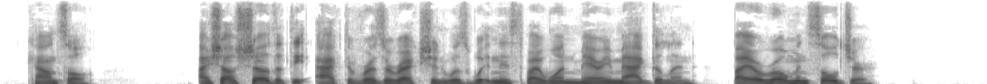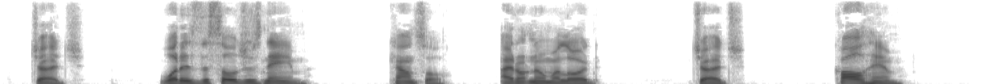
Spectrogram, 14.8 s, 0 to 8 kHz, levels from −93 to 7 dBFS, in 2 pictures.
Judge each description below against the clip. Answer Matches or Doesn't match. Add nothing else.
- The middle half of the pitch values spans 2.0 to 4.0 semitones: Doesn't match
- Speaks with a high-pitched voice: Doesn't match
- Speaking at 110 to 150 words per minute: Matches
